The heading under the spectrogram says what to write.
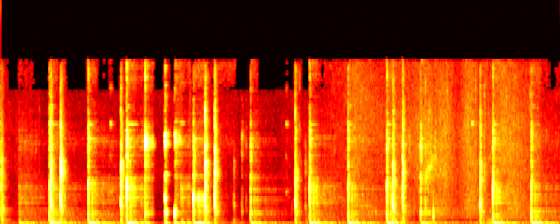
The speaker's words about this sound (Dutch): Een beitel die slaat? Ja.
